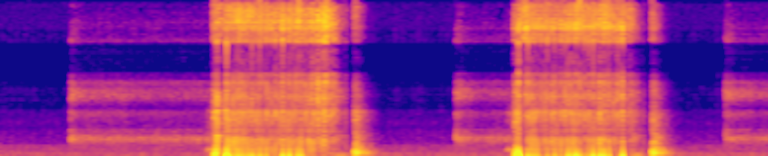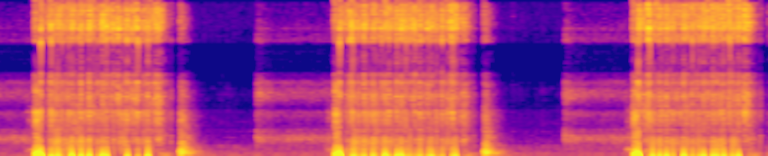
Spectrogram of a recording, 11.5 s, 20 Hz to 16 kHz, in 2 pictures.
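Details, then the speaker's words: MIG welding a donor-car patch on a 100E Anglia: five crackling one-second bursts about two seconds apart, the first sputtering, then an even frying sizzle, showing optimum pacing between bursts; normal MIG welding bursts. "Can you hear that it's longer than just a little tack? Can you also hear that there's an optimum time between the bursts?"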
